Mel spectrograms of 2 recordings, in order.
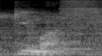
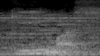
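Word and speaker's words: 来ます: কুরুর মাস form হচ্ছে কি মাস কি মাস এটা হচ্ছে পুরো মাছ ফল অর্থ সেম করা আসা কিমাস মানে হচ্ছে আসা এটা আমরা এখানে লিখি লিখবো কি মা কিমা কিন্তু উচ্চারণটা হবে কিমাস তো কিমাস মানেও আসা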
